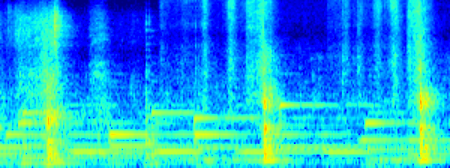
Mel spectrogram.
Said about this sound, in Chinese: 去皮的洋葱再切成圈儿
